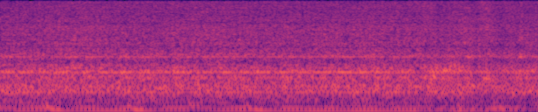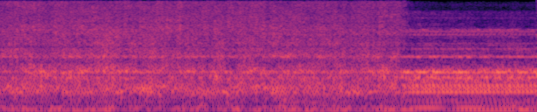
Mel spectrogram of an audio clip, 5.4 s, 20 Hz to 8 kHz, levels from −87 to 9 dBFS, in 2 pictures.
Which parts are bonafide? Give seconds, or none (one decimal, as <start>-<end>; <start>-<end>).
0.0-2.1; 4.7-5.4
